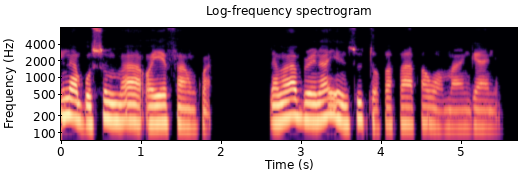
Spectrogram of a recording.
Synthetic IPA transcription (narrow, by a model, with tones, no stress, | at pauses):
n̩˦nã˨bʊ˨sʊ̃˦m˦a˦˨ʔɔ̰˨jɛ˦fa˨ŋ̩˦kʷa̰˨ | nã˨mãː˦bɾɪ˨nã˦jɛ˨n̩˨su˦tʰɔ˨pʰa˦pʰa˦pʰa˦wɔ̃˨m˨mã˦ŋ˦ɡa˦nɪ̰̃˨m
